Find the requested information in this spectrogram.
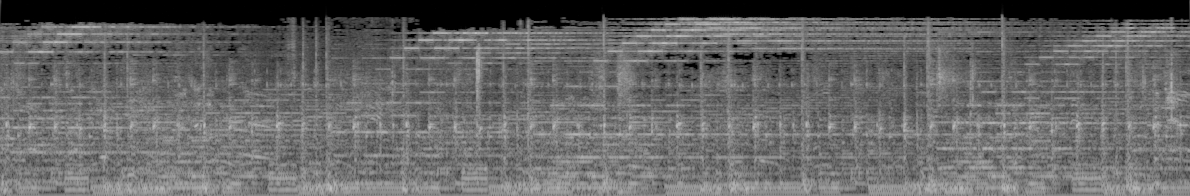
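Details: Loud electronic music with a steady deep bass pulse fills the whole stretch, with no animal sound heard.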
